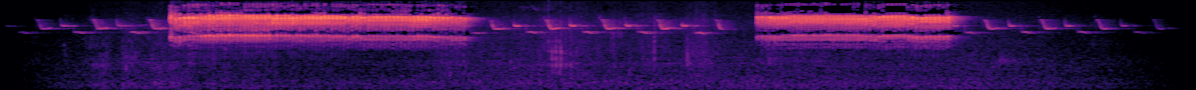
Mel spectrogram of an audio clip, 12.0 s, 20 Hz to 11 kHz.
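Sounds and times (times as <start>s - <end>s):
Eurasian wren singing loud rapid high trills: 0.4s - 6.9s, 7.6s - 11.8s
Eurasian wren short sharp ticking notes: 1.6s - 7.0s, 7.6s - 10.1s.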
